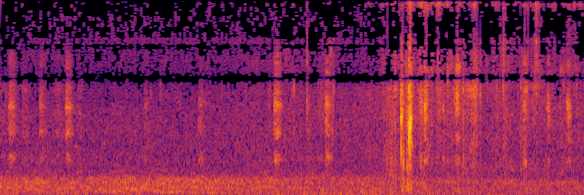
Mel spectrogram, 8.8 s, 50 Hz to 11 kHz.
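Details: Goro, a Welsh Corgi, playing with an O-ball on 21 November 2009, recorded with a Casio High Speed Exilim EX-F1; soft, breathy panting over a steady low rumble, with scattered light clicks and a sharper knock near six seconds.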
